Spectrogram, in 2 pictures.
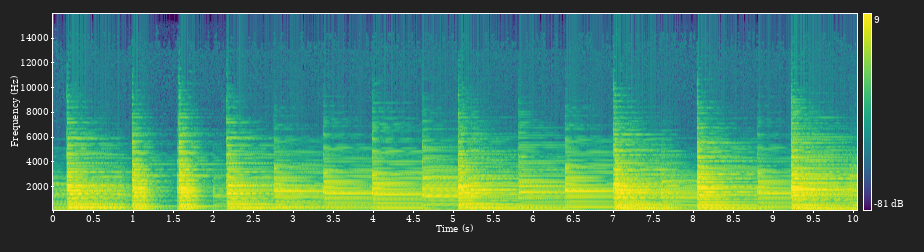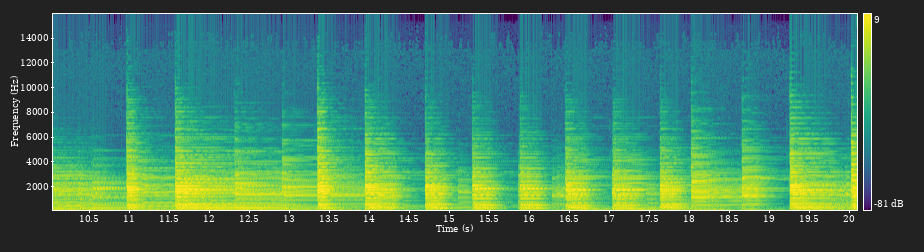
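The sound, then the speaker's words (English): A blues progression played with suspended chords, beginning on the four chord: a steady run of struck chords, each with a sharp attack and a short decay, clear and loud with no talking. “so for measure five, our blues would sound like this. Here's the starting on the four chord.”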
